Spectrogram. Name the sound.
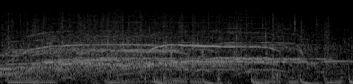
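applause sound effect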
